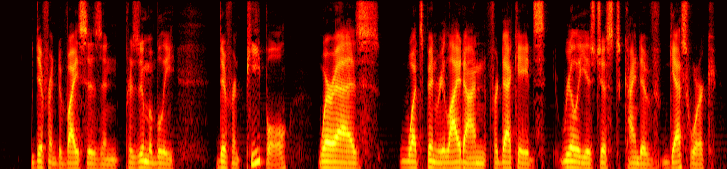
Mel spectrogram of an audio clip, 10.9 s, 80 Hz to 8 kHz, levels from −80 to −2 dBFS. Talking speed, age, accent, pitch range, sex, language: 105 wpm, 30-49, American, 95-115 Hz, male, English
